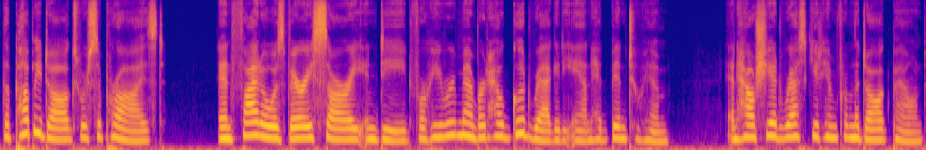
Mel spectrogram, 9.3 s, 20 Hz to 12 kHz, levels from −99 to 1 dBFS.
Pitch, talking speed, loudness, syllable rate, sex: 215 Hz, 205 wpm, -19 LUFS, 5.6 syllables/s, female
